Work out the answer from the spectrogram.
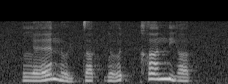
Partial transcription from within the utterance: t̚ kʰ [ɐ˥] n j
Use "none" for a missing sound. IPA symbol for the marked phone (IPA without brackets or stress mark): ɐ˥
